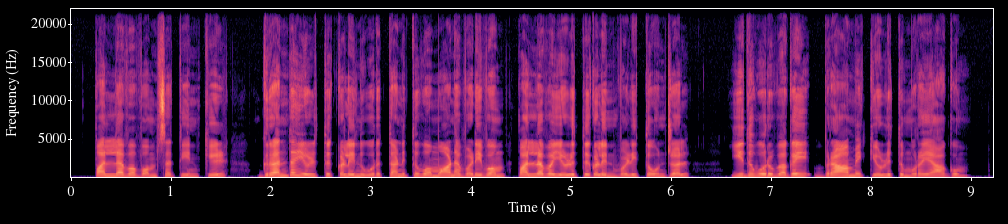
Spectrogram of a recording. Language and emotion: Tamil, neutral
